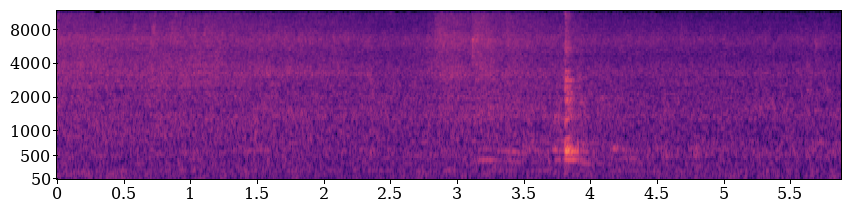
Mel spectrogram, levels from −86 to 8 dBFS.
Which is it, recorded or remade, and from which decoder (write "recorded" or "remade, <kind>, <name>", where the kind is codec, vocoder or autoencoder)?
recorded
